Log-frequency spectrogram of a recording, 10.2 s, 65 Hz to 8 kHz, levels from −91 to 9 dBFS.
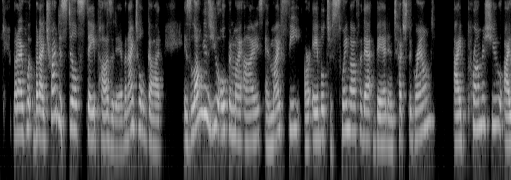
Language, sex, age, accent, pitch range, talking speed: English, female, 50-69, American, 185-275 Hz, 230 wpm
